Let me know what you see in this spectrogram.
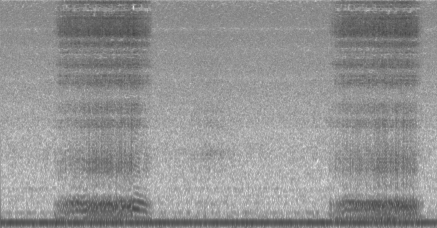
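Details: Two long, low, rattling snores on inhaled breaths about four seconds apart, over a steady low hum; ordinary snoring.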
